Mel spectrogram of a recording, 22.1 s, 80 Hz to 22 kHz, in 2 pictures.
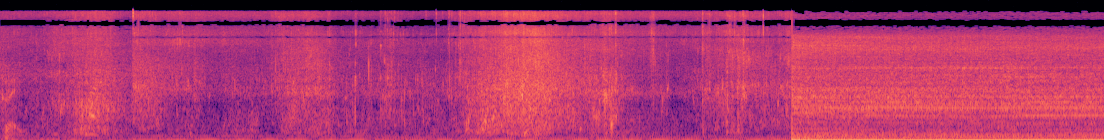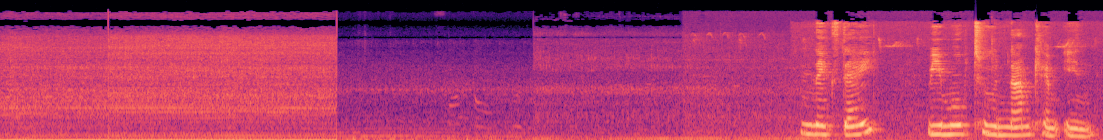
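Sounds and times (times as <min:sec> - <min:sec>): small waves on a shingle beach: 0:00.0 - 0:08.0
boat engine running: 0:07.9 - 0:22.0.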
